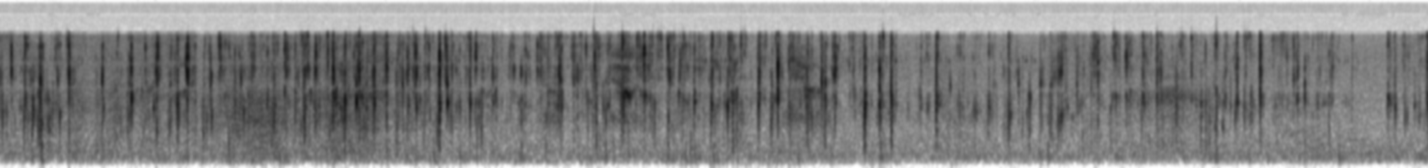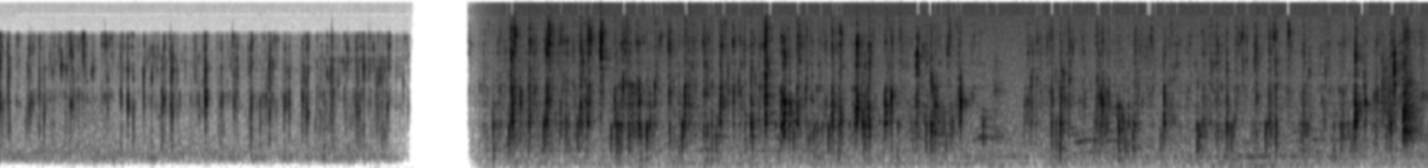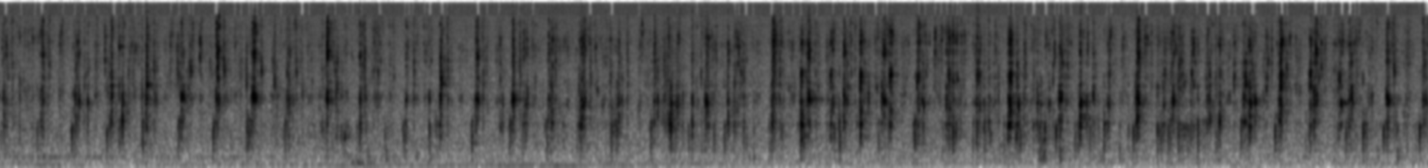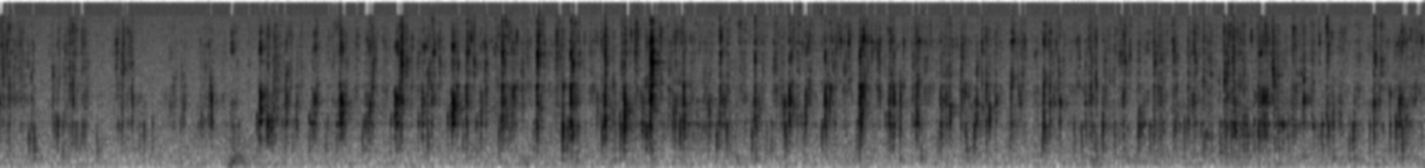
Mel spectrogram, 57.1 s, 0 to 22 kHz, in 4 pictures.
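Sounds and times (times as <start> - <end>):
animal chewing and smacking: 0.0 - 18.4, 19.0 - 57.0.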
